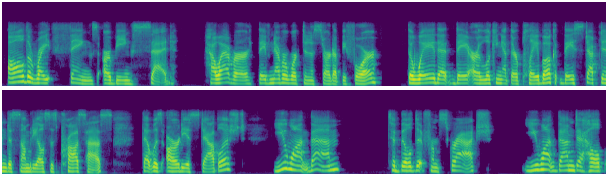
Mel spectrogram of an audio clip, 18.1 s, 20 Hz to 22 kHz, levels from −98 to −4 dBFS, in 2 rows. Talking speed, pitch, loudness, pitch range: 155 wpm, 180 Hz, -20 LUFS, 160-210 Hz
